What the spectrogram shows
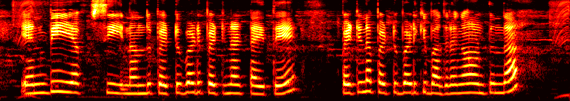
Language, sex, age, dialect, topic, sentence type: Telugu, female, 18-24, Southern, banking, question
